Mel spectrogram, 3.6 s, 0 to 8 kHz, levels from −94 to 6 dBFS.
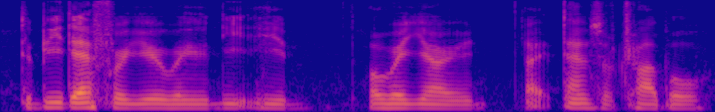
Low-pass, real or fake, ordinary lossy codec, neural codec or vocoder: none; fake; none; codec, 16 kHz, 16 kbps, FunCodec, trained on Chinese and English, 50 frames a second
